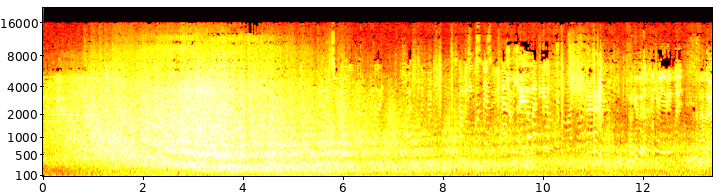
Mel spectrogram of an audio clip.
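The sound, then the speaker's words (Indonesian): An airplane roars loudly as it takes off, its engine noise swelling to a powerful peak and then slowly easing into a sustained, broad rumble. “Nah, waktu mau berangkat, suara kapal terbang sangat keras sekali. Bunyinya seperti ini.”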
